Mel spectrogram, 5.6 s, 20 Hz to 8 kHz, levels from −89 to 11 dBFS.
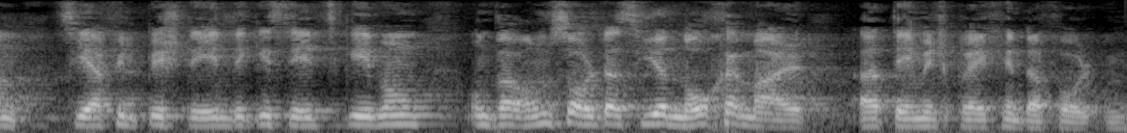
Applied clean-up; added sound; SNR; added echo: none; none; none; reverberation time 2.8 s.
